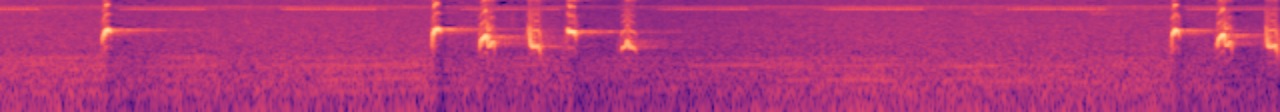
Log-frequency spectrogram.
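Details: Dok taeng bird in a decoy song session (siang to). One lone whistled note comes first, then a run of five quick sharp notes, a long pause, and another three-note burst, over a faint constant high tone.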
